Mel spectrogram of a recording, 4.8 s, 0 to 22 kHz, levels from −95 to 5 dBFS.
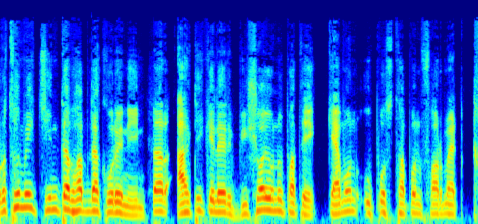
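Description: Right after "চিন্তাভাবনা করে নিন", at 1.53 to 1.55 s, there's a skip ahead. About 0.4 s of speech got dropped and playback jumps straight on with no gap. Then from 1.72 to 4.74 s a jitter buffer speed-up kicks in. The receiver trims tiny pitch-period slices, around a fifth of a second in total, so the speech runs about 7% fast at the same pitch and sounds slightly hurried.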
